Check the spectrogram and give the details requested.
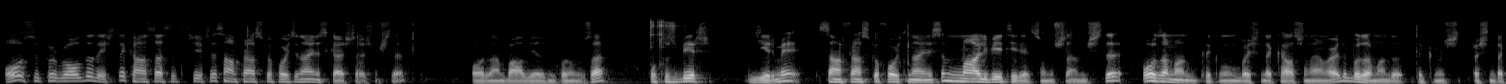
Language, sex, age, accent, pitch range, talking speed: Turkish, male, 40-59, native, 85-115 Hz, 125 wpm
